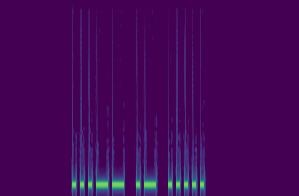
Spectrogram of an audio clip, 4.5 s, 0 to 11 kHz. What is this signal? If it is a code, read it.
Morse code, heard as a keyed tone, about 20 wpm, 700 Hz. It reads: 3A5
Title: Common Cut Numbers - 3-Digit 20wpm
